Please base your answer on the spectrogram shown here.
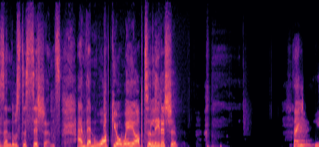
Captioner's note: laughs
